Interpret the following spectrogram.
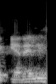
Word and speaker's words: Bechiarelli: Becchiarelli se pronuncia, sí. La che en italiano se pronuncia como una K.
